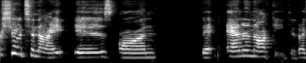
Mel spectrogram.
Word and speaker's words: Anunnaki: Okay, so our show tonight is on the Anunnaki. Did I say it right? Anunnaki, I would say so. Anunnaki.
